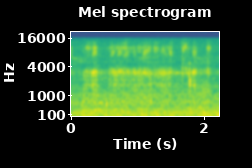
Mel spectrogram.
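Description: Faint scratching of a marker pen writing on a whiteboard in short, irregular strokes.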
